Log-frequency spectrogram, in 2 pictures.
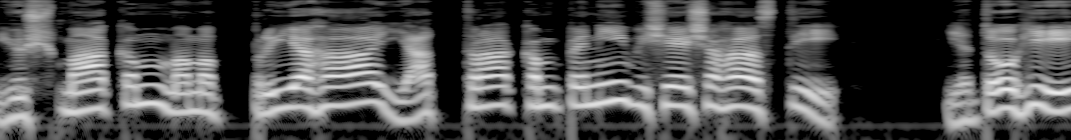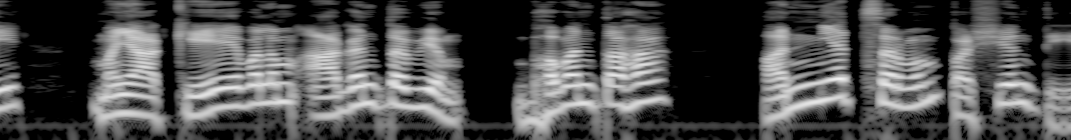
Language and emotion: Sanskrit, happy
